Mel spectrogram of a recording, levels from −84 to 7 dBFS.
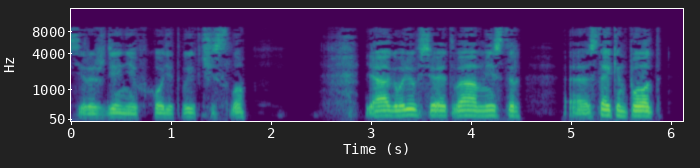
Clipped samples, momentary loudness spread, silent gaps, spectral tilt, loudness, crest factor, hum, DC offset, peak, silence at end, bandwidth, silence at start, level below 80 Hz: under 0.1%; 12 LU; 2.16-2.38 s; -5 dB/octave; -20 LUFS; 20 dB; none; under 0.1%; -2 dBFS; 0.3 s; 9.6 kHz; 0 s; -56 dBFS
